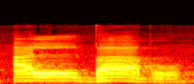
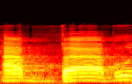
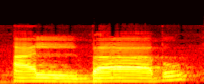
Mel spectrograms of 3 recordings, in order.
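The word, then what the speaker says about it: الباب: Kemudian 2, ba itu termasuk juga huruf komariah, al-babu. Jadi jangan sampai abbabu, tapi harus terbaca al-babu.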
